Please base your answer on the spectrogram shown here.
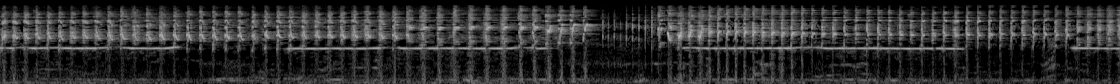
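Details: Cobalt lovebird, a contest fighter, giving a long continuous trill: rapid high buzzy notes run on for about six seconds, a brief break, then resume, with a steady thin whistle-like tone running alongside.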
